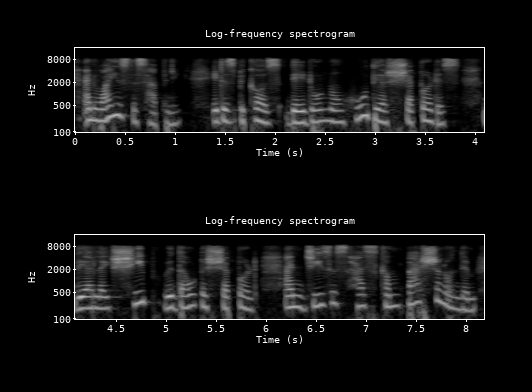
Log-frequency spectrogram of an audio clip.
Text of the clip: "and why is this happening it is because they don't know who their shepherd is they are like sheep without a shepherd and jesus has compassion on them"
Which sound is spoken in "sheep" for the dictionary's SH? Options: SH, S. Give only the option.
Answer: SH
